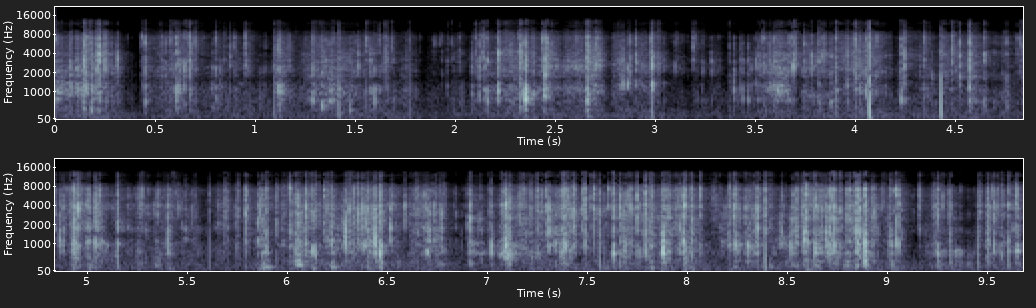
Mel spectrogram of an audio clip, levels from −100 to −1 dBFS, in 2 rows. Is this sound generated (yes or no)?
no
